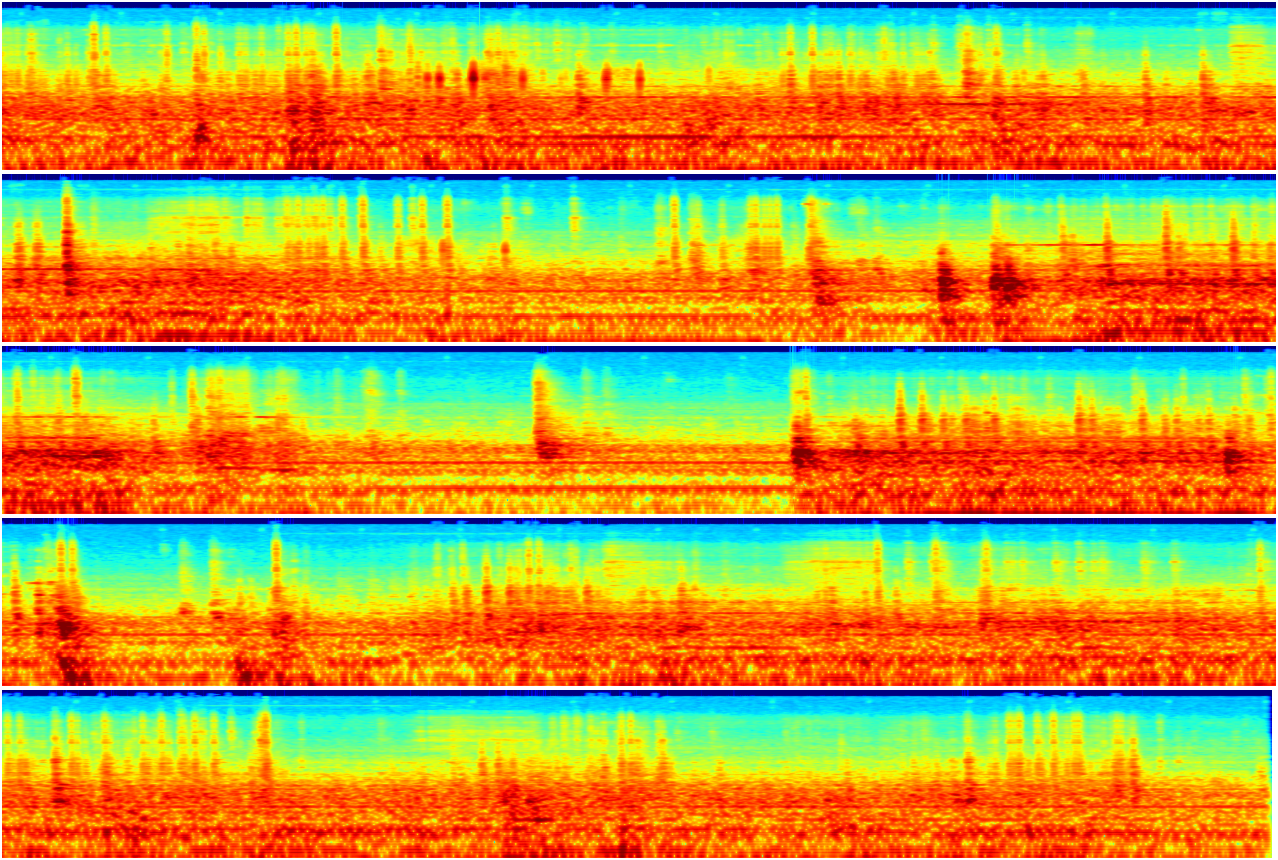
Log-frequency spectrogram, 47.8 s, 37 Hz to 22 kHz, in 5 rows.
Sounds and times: hotel elevator 0.0 - 23.9
hotel elevator 24.8 - 47.7

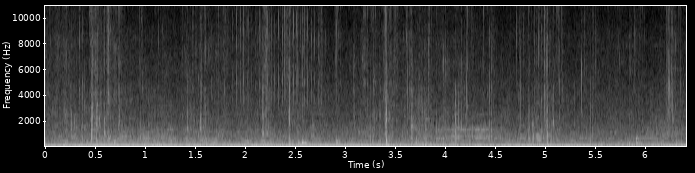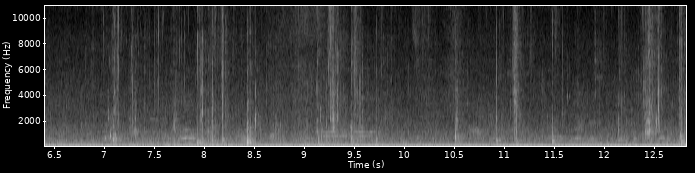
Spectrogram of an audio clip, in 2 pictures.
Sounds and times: Tide 0.0 - 12.8

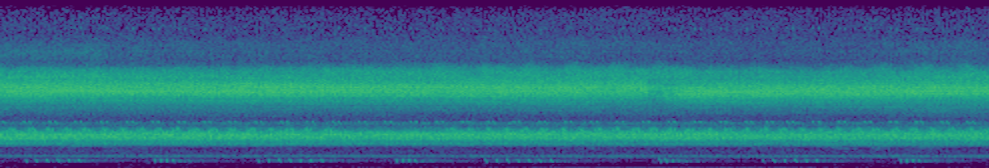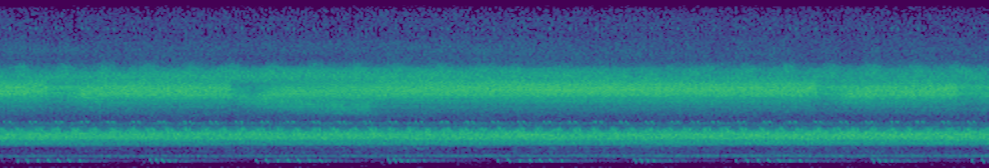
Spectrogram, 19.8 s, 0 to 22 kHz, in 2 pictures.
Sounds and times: Cicada sounds 0.0 - 19.7

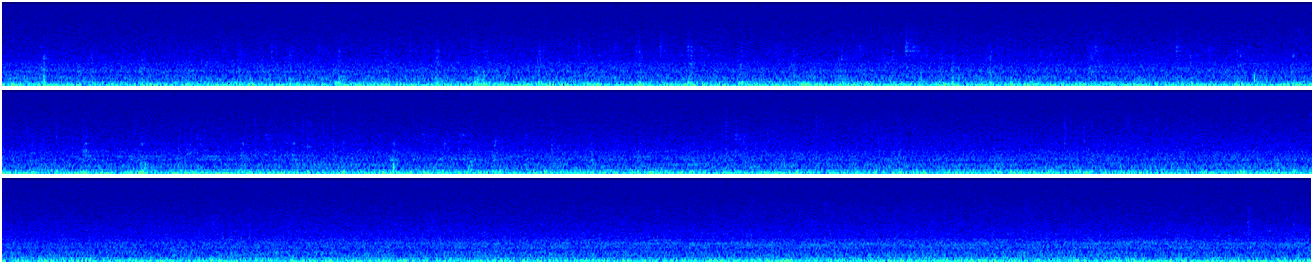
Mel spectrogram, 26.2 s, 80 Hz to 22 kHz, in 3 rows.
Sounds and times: night traffic 17.7 - 26.1

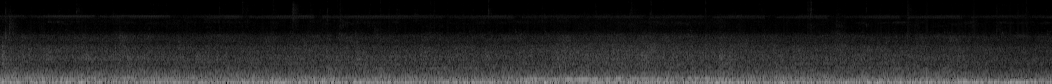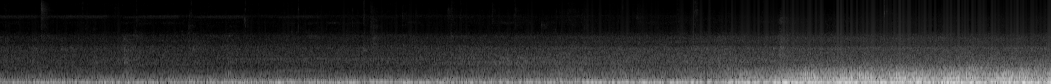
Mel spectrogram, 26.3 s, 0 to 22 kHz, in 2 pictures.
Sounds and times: Traffic Sound 0.0 - 26.2
Trains traveling through 0.1 - 26.2

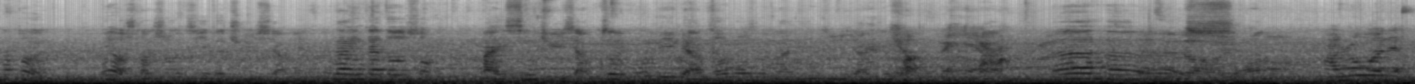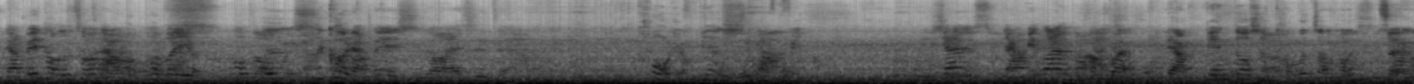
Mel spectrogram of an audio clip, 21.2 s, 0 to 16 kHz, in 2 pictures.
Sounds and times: Tamsui Line (Taipei Metro) 0.0 - 21.2

